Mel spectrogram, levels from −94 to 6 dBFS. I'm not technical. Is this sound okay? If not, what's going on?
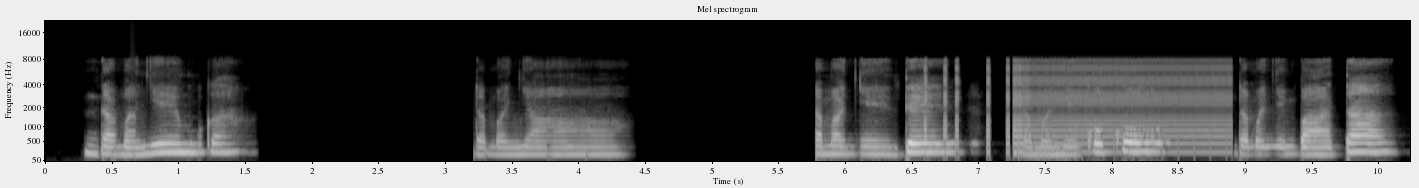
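No, there are a few problems.

From 0.49 to 1.16 s there's repeated packet loss, which gives a robotic sound. Bits of the call kept going missing, about five gaps in under a second. Each gap was patched by stretching the sound just before it, so it comes out choppy and robotic.

At 3.08 s and again at 5.64 s you get a clipped start after a pause. After a second or so of silence, the playback side dozed off and took a moment to wake up, so roughly the first 0.13 s of speech is chopped off each time.

Between 3.73 and 3.77 s, and again between 4.03 and 4.07 s, there's a short concealed packet loss. A tiny piece of audio, about a fiftieth of a second, never arrived, and the gap was smoothed over. It sounds like a quick smear or wobble.

From 4.23 to 4.27 s there's a short stall from a late packet. A piece of audio arrived late, so the last sound was held a touch too long while the system waited. 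Nothing is lost, but that sound drags a little.

From 6.59 to 7.23 s you can hear GSM signalling bursts. An older mobile phone nearby was talking to its network, and the audio gear picked that up. It's a galloping dit-dit-dit of short buzzes, about as loud as the speech.

From 7.26 to 8.90 s there's GSM phone buzz. The same kind of phone is now in a call and pulsing 217 times a second, which gives a steady, raspy buzz under the speech. It's a bit quieter than the voice.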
